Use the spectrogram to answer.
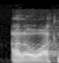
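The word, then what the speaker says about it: Anáhuac: She was born and raised in Mexico City in the Reforma area, went to Universidad Anahuac Norte, am I saying this right? – Yes. Perfect. Yes.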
